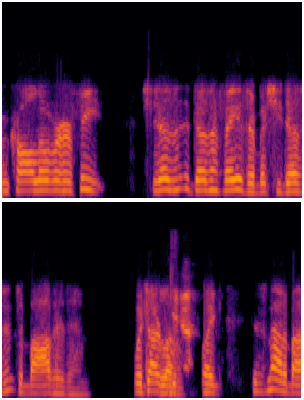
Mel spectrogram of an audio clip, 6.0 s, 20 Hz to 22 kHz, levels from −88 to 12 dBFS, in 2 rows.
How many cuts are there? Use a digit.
2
